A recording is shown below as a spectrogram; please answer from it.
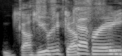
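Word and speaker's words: Giuffre: Guffrey.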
